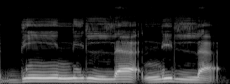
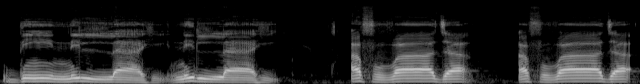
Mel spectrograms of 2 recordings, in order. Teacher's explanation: یہاں پر اکثر لوگ اس کو بھی موٹا کر دیتے ہیں، جبکہ پیچھے یہ جو ترقیق کی آواز ہے یعنی پتلی آواز آنی چاہیے تھی، وہ پر کر کے تفخیم کر کے پڑھتے ہیں، موٹا کر کے پڑھ دیتے ہیں۔ ترقیق کر کے پڑھنا ہے، اللہ کو پتلا کر کے پڑھنا ہے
